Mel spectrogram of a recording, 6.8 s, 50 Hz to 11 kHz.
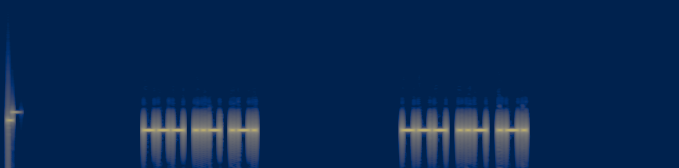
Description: Morse code, heard as a keyed tone, about 31 wpm, 700 Hz. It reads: OUR OUR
